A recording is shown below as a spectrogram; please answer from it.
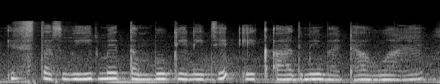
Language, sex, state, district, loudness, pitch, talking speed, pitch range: Hindi, female, Uttar Pradesh, Lucknow, -15 LUFS, 240 Hz, 150 wpm, 225-250 Hz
